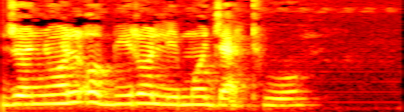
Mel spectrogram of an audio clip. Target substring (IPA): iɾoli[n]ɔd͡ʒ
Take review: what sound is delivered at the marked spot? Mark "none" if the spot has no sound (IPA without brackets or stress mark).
m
